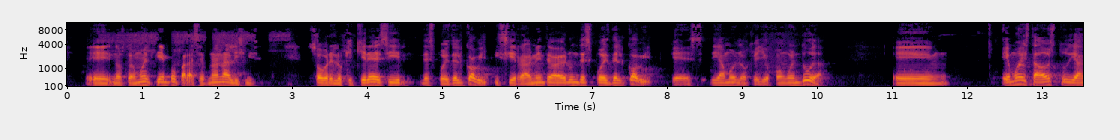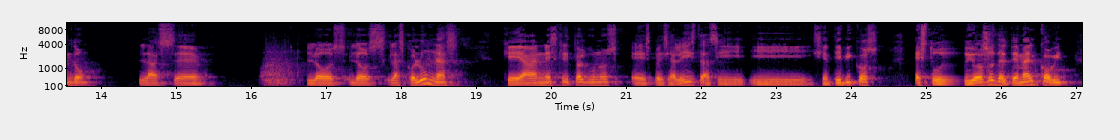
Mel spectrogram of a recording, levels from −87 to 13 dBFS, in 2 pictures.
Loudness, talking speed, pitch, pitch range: -22 LUFS, 130 wpm, 105 Hz, 95-115 Hz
